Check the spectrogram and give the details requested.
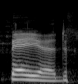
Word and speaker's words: Bayard: How does pronounce his last name? B-A-A, Bayard? Say it again. Bayard. Bayard, I got it that time.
